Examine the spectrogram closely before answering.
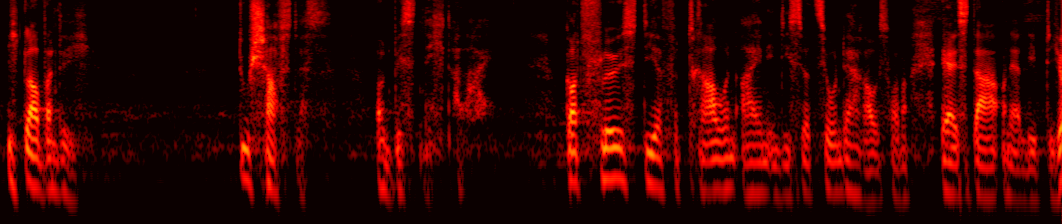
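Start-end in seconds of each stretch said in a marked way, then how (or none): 0.1-4.7 soft, low self-encouragement; tender reassurance. Acted. Speaking to yourself in encouragement, tender and hushed. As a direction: let it fade almost to a whisper.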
